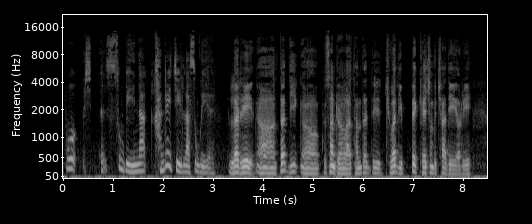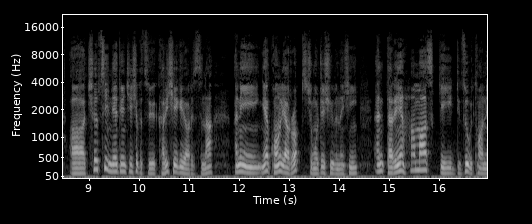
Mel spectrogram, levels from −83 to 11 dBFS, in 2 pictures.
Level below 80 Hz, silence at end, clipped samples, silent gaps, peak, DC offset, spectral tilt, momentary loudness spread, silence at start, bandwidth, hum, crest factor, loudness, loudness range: -54 dBFS; 0 s; under 0.1%; none; -8 dBFS; under 0.1%; -5.5 dB/octave; 11 LU; 0.05 s; 15 kHz; none; 18 dB; -27 LUFS; 3 LU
